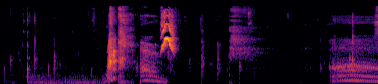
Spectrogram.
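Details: Staffordshire bull terrier and whippet sharing a bed while chewing sterilized bones indoors; a low drawn-out growl breaks into two sharp, higher yelping barks, followed by quiet rustling and another deep resonant growl.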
